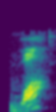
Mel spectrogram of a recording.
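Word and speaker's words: は: We have also ha is sometimes actually pronounced as wa, and wo is pronounced as o sometimes. And that happens both times. When that happens is when they are particles, right?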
